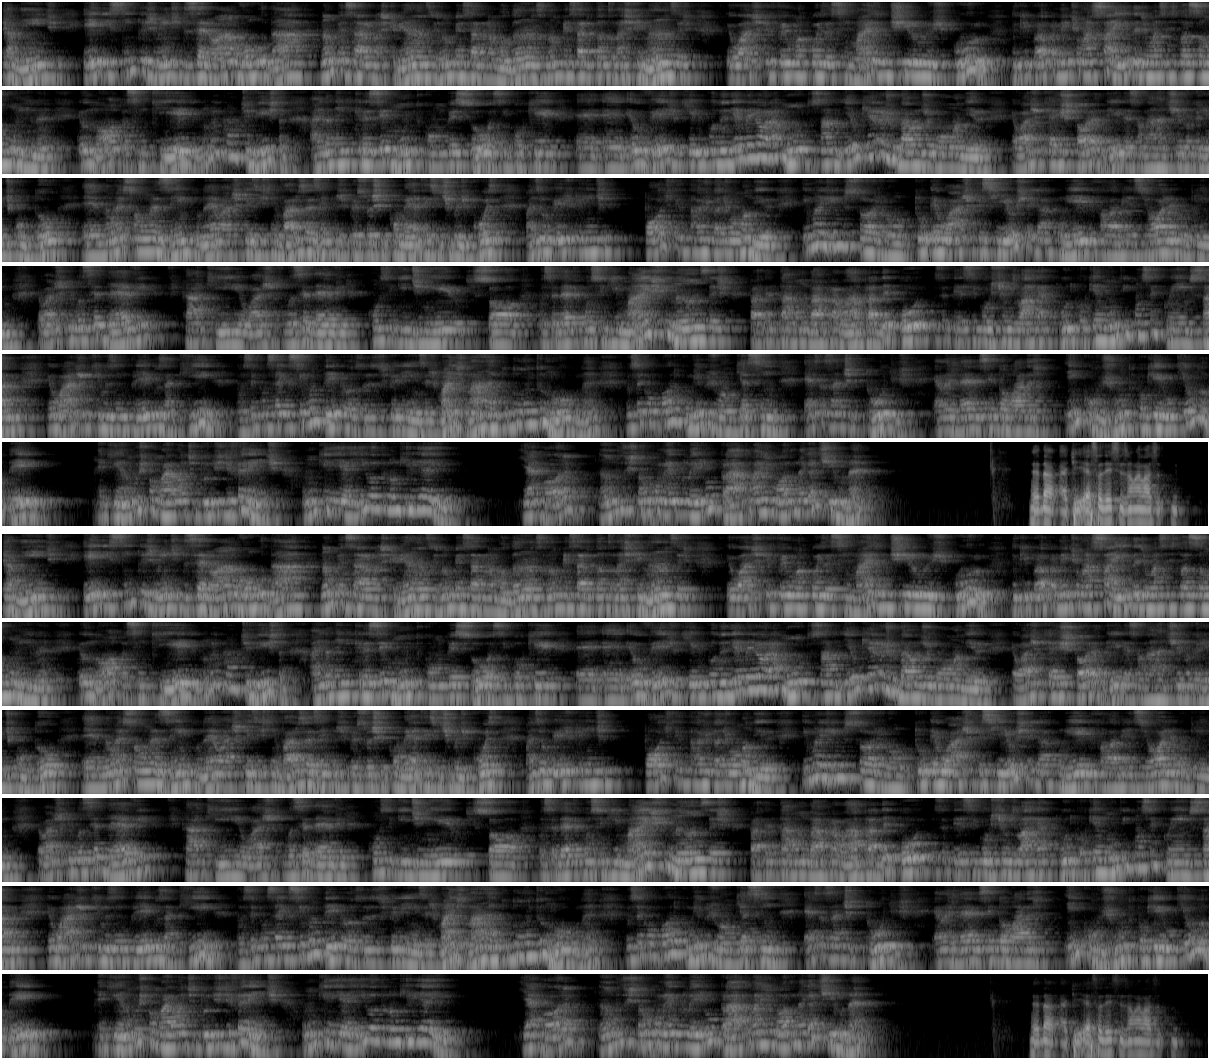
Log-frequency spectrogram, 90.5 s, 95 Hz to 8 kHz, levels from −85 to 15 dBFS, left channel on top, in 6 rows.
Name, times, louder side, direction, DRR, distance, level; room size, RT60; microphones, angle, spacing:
voice 1, 0.0-37.8 38.2-47.1 47.3-73.3 73.6-75.9 76.6-81.0 81.9-86.2, equal, 20° right, -4 dB, 6.4 m, -37 dB
voice 2, 88.3-90.1, left 5 dB, 90° left, 15 dB, 0.5 m, -33 dB
18.0 x 8.4 x 4.3 m, 0.77 s
head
